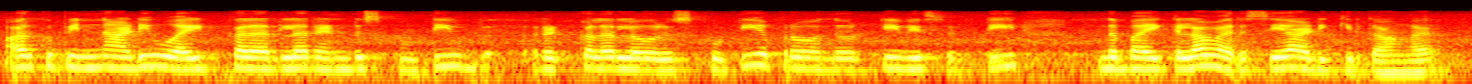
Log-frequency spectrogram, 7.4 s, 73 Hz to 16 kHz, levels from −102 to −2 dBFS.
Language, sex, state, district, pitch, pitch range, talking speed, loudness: Tamil, female, Tamil Nadu, Kanyakumari, 205 Hz, 190-215 Hz, 185 wpm, -16 LUFS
